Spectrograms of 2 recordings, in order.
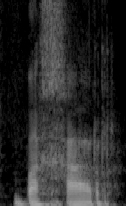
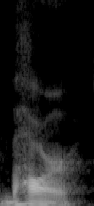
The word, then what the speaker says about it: Bakhar: I like how Americans call me Bahar. Hello, Bahar. Bahar. Cute. Haven't seen you for a while, Bahar. That's an interesting name, Bahar. Or sometimes they think that the K is silent. Something like Bakar.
